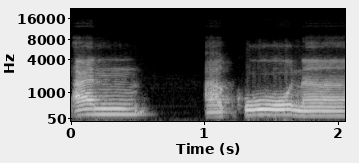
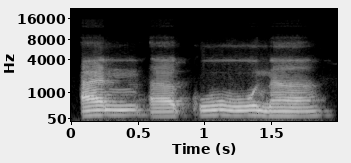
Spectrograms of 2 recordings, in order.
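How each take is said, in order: First: There is a brief stop between the words. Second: The words run together without a break. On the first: The speaker calls it wrong. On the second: The speaker calls it right.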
